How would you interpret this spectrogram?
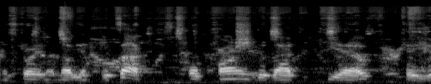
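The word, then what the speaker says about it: Kyiv: In fact, the great uh Ukrainian historian Kak opined that Kiev cave as it's pronounced today in the Ukrainian pronunciation cave was actually founded by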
